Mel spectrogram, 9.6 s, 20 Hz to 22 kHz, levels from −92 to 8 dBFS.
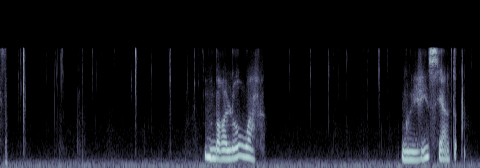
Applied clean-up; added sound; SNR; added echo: neural diffusion model UNIVERSE++.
